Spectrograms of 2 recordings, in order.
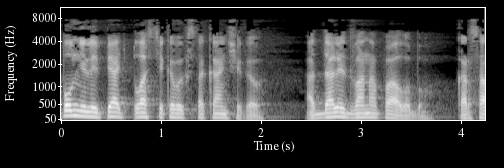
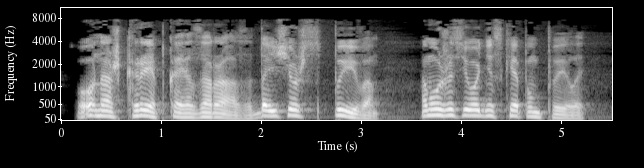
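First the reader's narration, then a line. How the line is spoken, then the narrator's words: Grumbling. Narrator (Russian): проворчал Кутняк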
